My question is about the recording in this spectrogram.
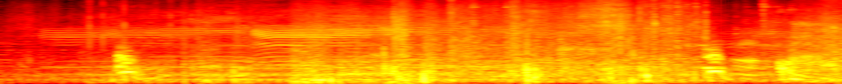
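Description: Lambs bleating, with short calls about a second in and again near the end.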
